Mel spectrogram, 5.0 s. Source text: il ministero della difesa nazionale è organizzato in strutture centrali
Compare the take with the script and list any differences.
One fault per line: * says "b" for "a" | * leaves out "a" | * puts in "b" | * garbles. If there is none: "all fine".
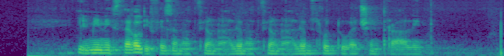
* leaves out "della"
* says "nazionale" for "organizzato"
